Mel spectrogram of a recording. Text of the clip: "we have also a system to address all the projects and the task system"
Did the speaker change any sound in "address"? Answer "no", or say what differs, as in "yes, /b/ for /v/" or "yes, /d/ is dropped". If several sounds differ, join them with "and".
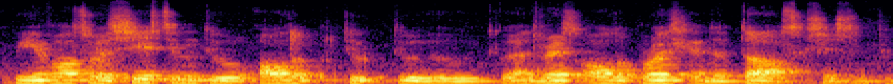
no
